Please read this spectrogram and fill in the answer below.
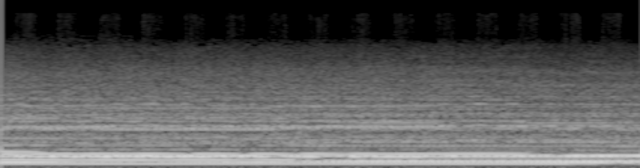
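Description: Ambient electronic music: layered, sustained droning tones that shift pitch about halfway through and again near the end.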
